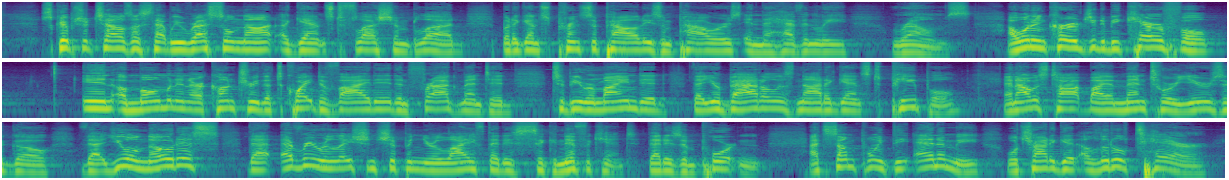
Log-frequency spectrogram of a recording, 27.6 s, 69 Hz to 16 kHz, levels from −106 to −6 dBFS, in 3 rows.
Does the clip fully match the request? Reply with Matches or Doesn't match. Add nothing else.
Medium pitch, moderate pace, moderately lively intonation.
Matches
